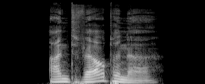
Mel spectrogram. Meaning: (noun) a native or inhabitant of Antwerp; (adjective) of Antwerp
- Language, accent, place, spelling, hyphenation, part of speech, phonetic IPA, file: German, Germany, Berlin, Antwerpener, Ant‧wer‧pe‧ner, noun / adjective, [antˈvɛʁpənɐ], De-Antwerpener.ogg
